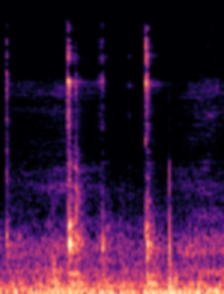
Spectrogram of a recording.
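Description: About five light, sharp metal clicks and taps as a drift punch is worked into the hole in a John Deere Gator's shift-linkage bracket to pin it in neutral, over a steady low hum.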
